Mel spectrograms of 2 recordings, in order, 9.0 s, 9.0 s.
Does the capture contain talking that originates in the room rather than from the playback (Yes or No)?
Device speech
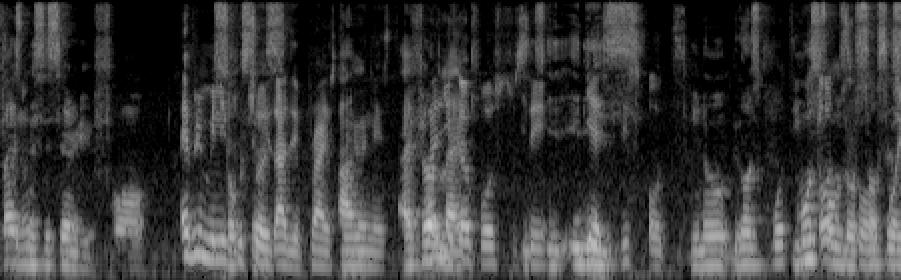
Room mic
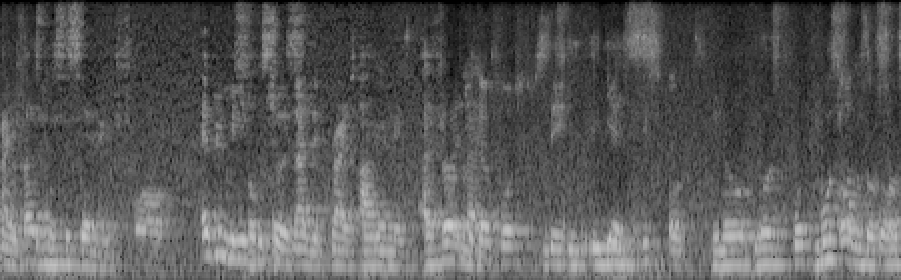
No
